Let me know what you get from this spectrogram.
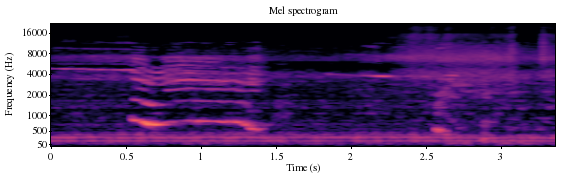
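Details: Labrador Retriever at home, sad because rain cancelled his walk, voices a wavering, drawn-out moaning whine lasting about a second, followed by quieter faint sounds and room hum.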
